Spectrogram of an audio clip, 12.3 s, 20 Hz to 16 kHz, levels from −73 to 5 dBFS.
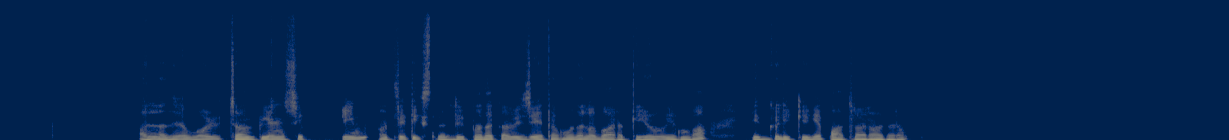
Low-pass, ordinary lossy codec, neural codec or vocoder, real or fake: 14.4 kHz; none; codec, 44.1 kHz, 2.6 kbps, DAC; fake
